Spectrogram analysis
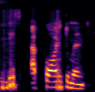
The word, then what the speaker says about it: disappointment: It is in the third syllable. Third. Yes. Okay. Disappointment.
